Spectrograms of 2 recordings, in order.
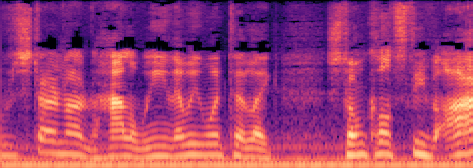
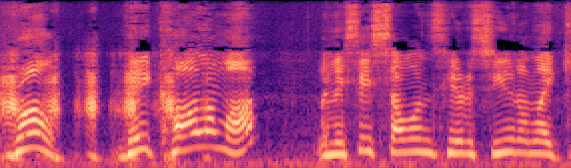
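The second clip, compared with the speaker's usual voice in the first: ordinary talk, nothing marked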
